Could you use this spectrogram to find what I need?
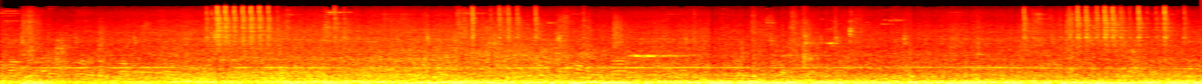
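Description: Steel wheels squeal faintly on curved rails.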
